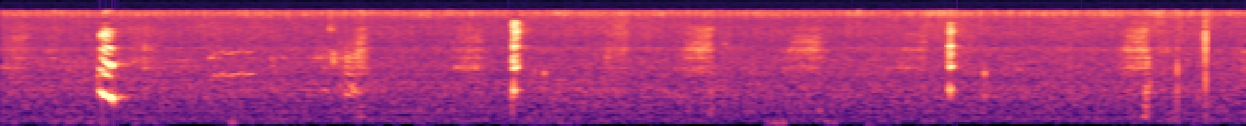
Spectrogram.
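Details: An infant hiccuping, seen for the first time by the mother, who had felt the baby's hiccups in the womb during pregnancy: faint, sharp little clicks at irregular intervals in a quiet room.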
